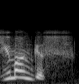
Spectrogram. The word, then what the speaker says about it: Youmongus: I came up with a creative name called Humongous. It's spelled Y-O-U-M-O-N-G-U-S.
